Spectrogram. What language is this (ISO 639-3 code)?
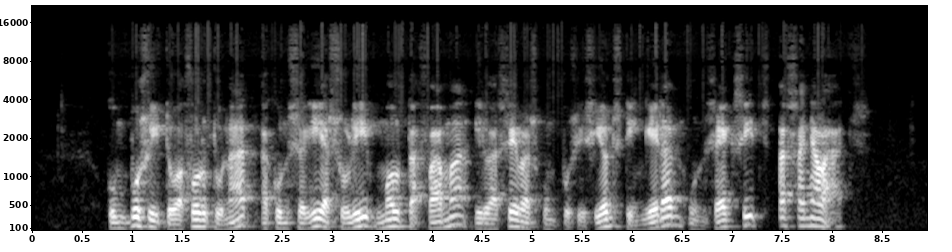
cat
